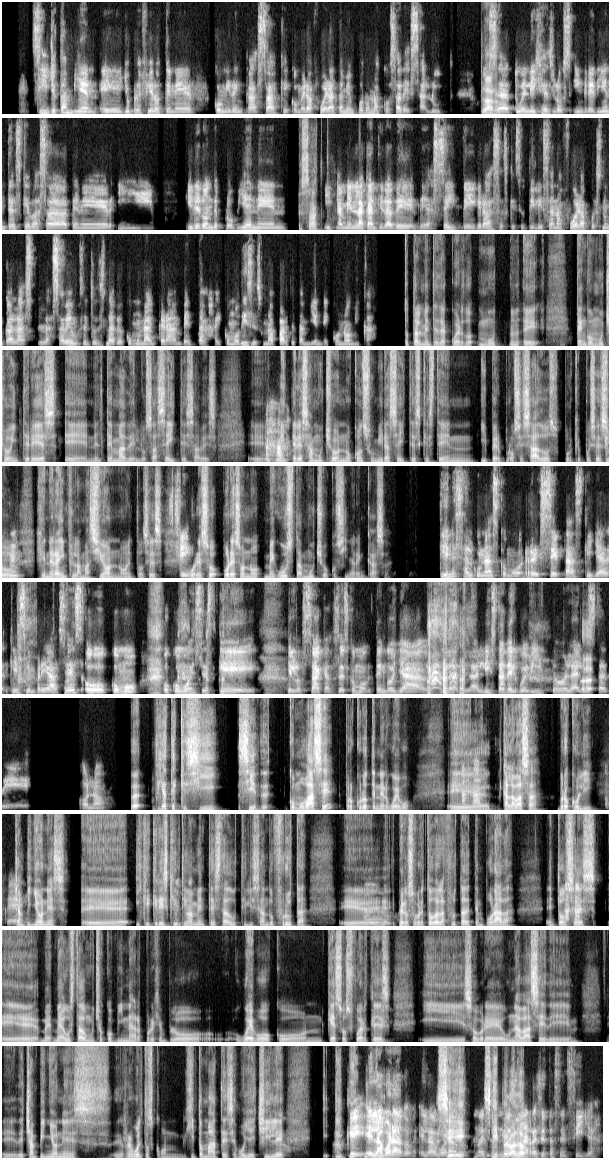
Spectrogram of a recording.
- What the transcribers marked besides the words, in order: tapping; laugh; laugh; other background noise; chuckle; other noise
- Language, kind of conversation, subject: Spanish, unstructured, ¿Prefieres cocinar en casa o comer fuera?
